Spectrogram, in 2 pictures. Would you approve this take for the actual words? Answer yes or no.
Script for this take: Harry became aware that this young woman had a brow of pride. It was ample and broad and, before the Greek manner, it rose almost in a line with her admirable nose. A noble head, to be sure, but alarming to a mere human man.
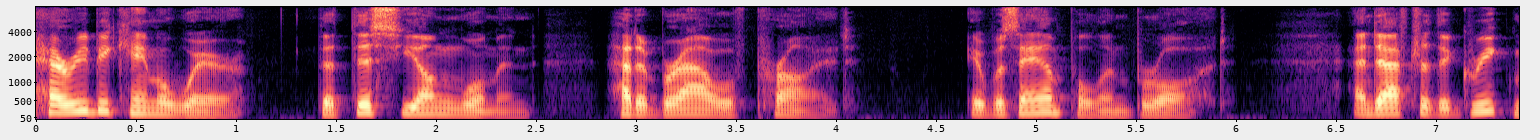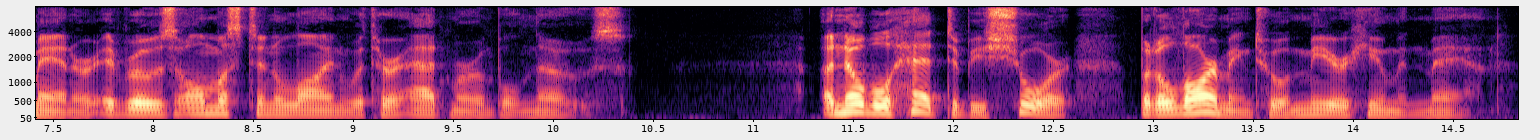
no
